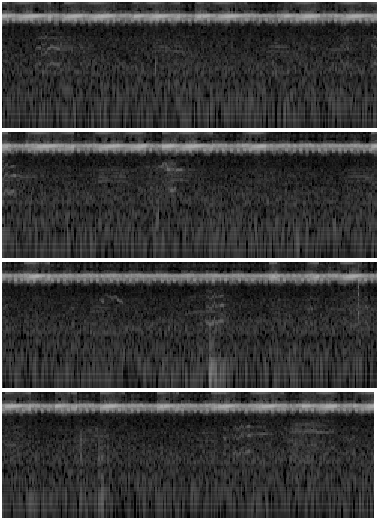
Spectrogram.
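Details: Crickets at sunset on the Barcoo River, Welford National Park, Outback Queensland, Australia, on a still summer afternoon: a steady high-pitched chirping in rhythmic bursts, scattered soft birdcalls and one low thump partway through.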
